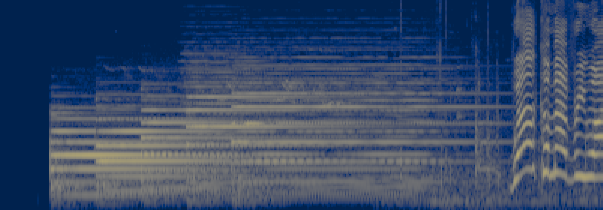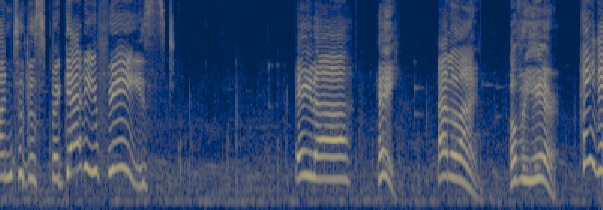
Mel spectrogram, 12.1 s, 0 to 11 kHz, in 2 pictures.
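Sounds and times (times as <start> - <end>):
church bells ringing: 0.5 - 5.8.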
